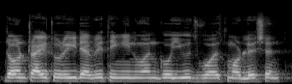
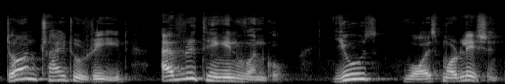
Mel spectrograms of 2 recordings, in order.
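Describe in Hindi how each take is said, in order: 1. इसे एक ही बार में सपाट तरीके से पढ़ा गया है। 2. इसे अलग-अलग लहजे और ठहराव के साथ पढ़ा गया है। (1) "बिना वॉइस मॉड्यूलेशन के" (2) "लहजे में थोड़ा चेंज आ गया"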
